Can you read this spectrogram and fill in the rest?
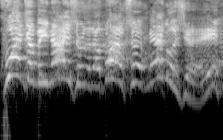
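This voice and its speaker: A man's voice: very high voice, very animated, moderate pace, bright, forceful tone, shouting, some chatter behind, exaggerated voice. A man playing a flustered, apologetic school principal who stammers and repeats himself, in a live old-time radio comedy. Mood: flustered pleading. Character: flustered, apologetic male school principal, blustering with his superior. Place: small-town theater stage, live performance. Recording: noisy live theater stage recording.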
